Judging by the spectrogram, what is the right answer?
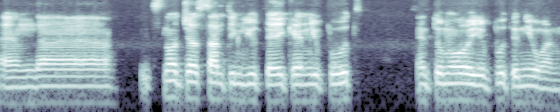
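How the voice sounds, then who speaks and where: Speaking with a non-native accent, a man holds a medium pitch and a moderate pace in a monotone, flat intonation. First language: not English. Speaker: aquascaper and aquatic plant grower. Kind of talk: casual interview. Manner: halting.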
